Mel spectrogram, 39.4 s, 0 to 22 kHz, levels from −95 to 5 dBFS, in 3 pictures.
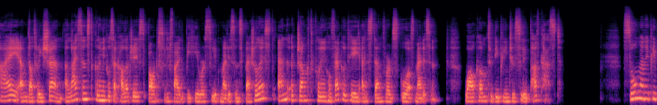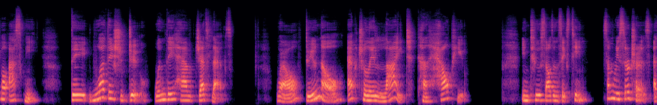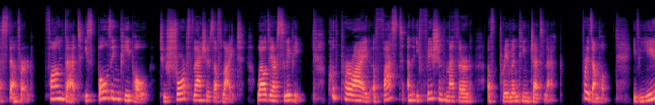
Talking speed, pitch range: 130 wpm, 150-200 Hz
